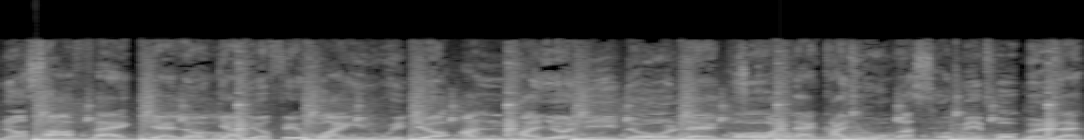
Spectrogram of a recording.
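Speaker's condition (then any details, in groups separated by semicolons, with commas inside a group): No condition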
